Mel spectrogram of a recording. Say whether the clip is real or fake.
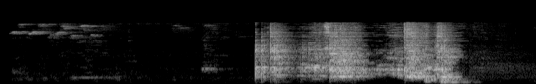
real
